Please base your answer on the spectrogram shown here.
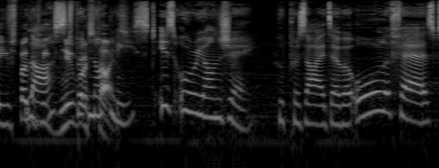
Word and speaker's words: Urianger: whenever you have questions I would not have guessed that's how you pronounce I would have called them I would have called him urianger even the darkest night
